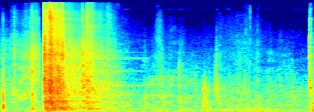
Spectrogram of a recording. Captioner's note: tray clanging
